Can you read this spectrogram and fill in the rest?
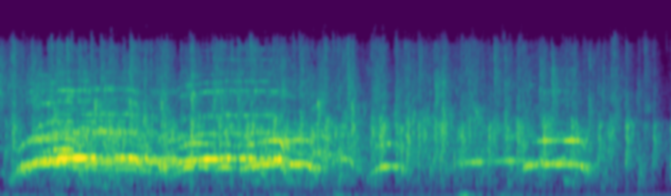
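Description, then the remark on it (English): A small audience claps loudly and steadily for several seconds to vote for the winner of a debate, with excited whoops and cheering voices rising over the applause before it tapers slightly at the end. “Impartial judge, who received the winning applause?”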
